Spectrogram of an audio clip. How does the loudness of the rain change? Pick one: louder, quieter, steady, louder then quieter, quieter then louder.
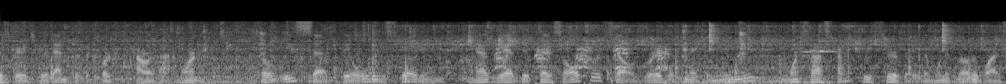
steady.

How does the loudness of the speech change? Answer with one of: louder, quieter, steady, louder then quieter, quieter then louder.
steady.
